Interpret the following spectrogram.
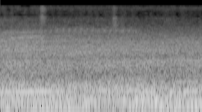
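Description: A steady low engine hum with no change in pitch.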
